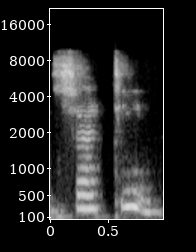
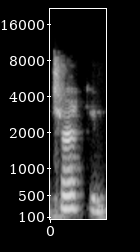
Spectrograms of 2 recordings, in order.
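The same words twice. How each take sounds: First: The first syllable sounds like the word 'shirt'. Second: The first syllable does not sound like 'shirt'. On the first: The speaker calls it right. "kayak Bro Ensis mengucapkan kaos. Shirt" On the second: The speaker calls it wrong. "Bukan thirteen"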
